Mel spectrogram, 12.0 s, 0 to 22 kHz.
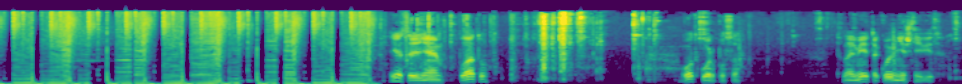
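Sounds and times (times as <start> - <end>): metal and plastic clatter: 4.8 - 10.0, 11.1 - 12.0.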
